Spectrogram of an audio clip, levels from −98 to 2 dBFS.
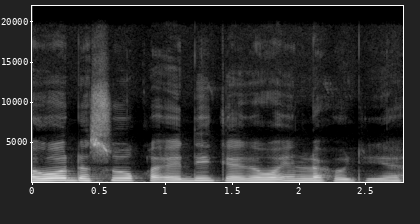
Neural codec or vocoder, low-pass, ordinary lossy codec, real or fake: none; 19.8 kHz; none; real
